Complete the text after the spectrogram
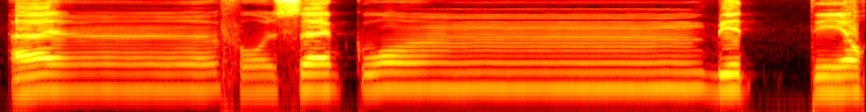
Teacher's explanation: Ini kita namakan dengan ikhfa syafawi. Cara membacanya suara mimnya harus ditahan. Tidak sebagaimana izhar yang tidak boleh ditahan suara mimnya.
